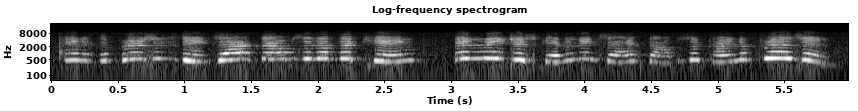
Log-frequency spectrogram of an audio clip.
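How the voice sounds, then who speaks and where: Shrill, extremely high bratty stepsister. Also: female voice, brisk, very noisy. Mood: eager. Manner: childish, insistent, quarrelsome. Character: shrill, bratty, competitive young stepsister in a fairy tale. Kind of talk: comic fairy-tale television acting.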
